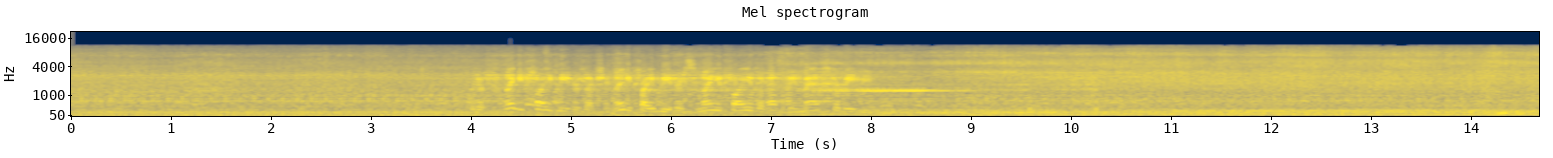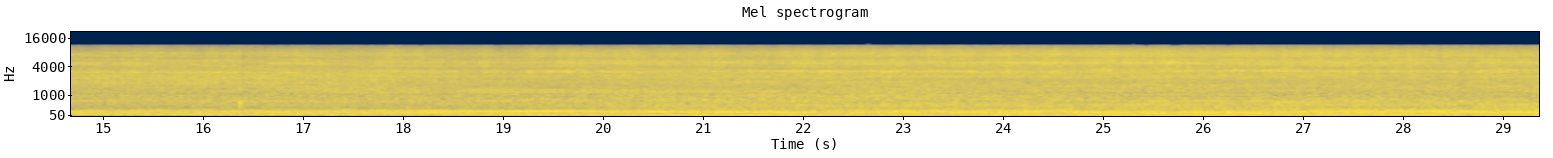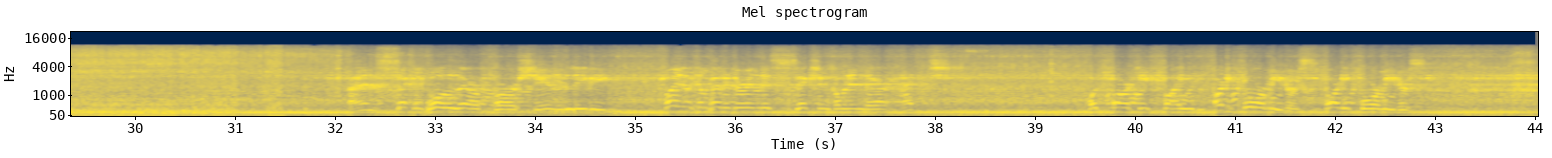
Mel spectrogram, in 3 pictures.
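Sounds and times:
tractor diesel engine under load: 0:00.0 - 0:44.0.

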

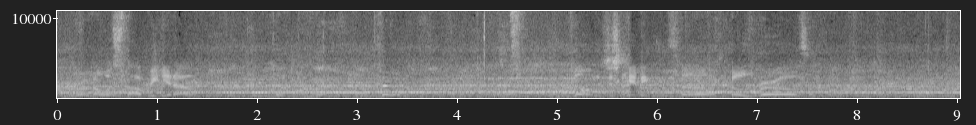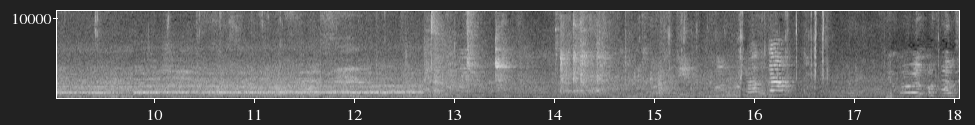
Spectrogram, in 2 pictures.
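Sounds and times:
light rail car whine and rumble: 0:00.0 - 0:18.0.

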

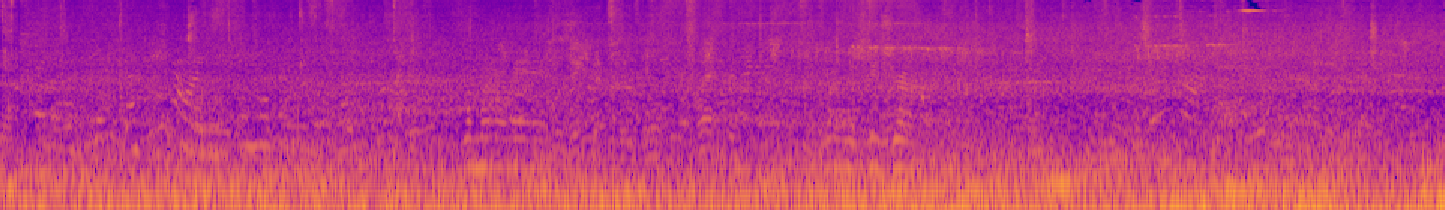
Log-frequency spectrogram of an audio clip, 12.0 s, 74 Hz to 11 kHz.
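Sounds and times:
passing car traffic: 0:00.0 - 0:12.0.

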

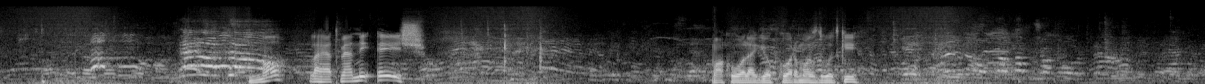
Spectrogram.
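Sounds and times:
distant voices calling: 0:00.0 - 0:11.5.

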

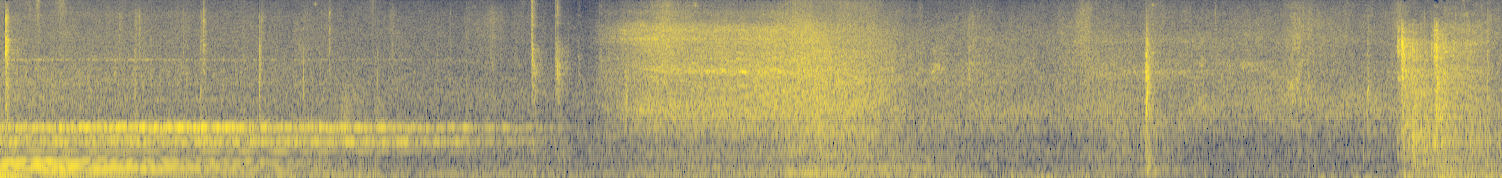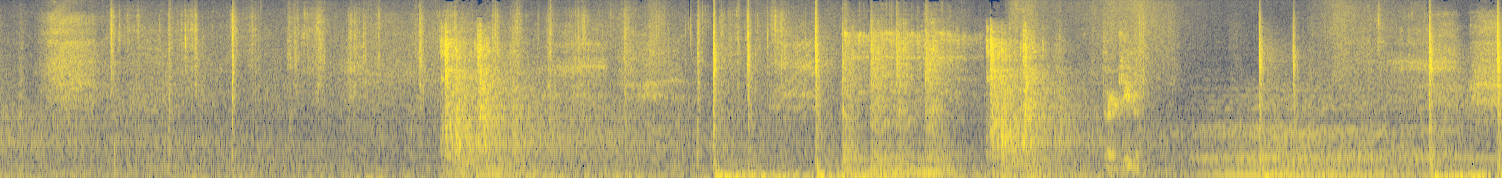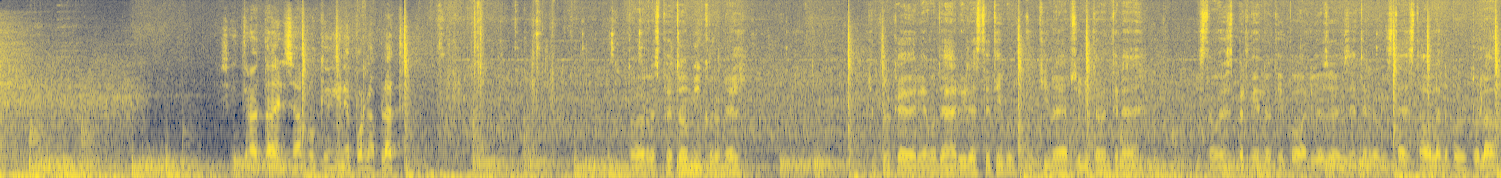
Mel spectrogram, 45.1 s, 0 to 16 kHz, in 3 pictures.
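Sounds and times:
traffic passing: 0:00.0 - 0:45.0
deep rumble: 0:19.4 - 0:45.0.

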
